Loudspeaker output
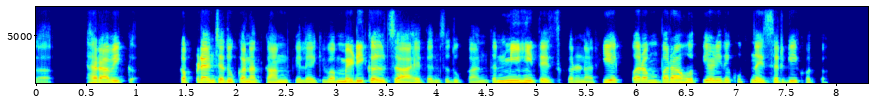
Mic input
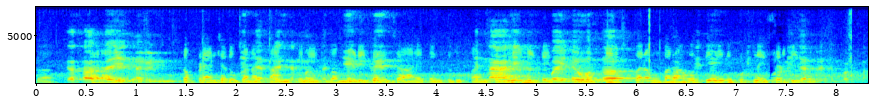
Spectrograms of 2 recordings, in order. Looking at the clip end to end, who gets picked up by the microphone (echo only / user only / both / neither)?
both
